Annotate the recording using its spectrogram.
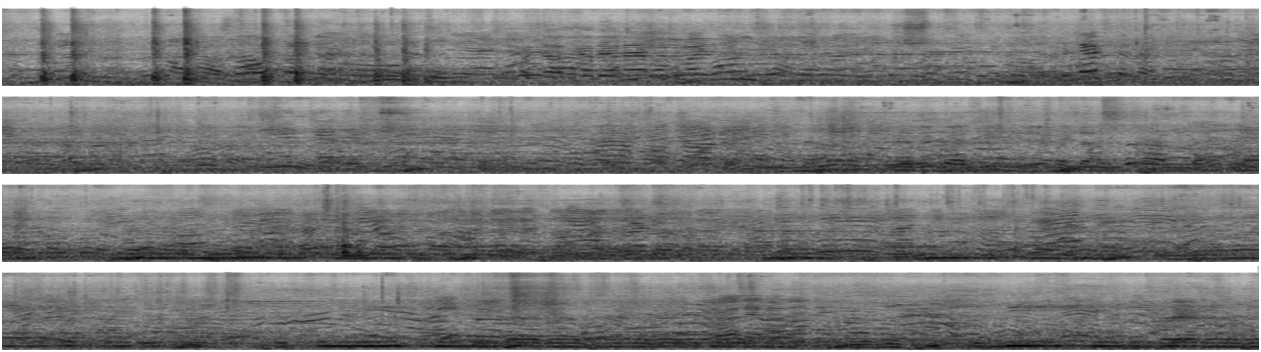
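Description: A crowd of people chatter all around.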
